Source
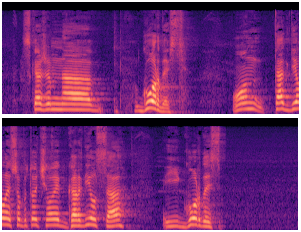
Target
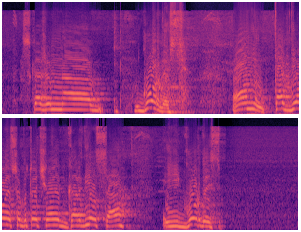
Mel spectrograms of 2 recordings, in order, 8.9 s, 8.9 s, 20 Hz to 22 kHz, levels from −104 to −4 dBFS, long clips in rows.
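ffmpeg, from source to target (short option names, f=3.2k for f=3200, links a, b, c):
-filter_complex "[0:a]acrossover=split=2000|4000[a][b][c];[a]acompressor=threshold=-25dB:ratio=4[d];[b]acompressor=threshold=-54dB:ratio=4[e];[c]acompressor=threshold=-51dB:ratio=4[f];[d][e][f]amix=inputs=3:normalize=0,alimiter=level_in=2dB:limit=-24dB:level=0:latency=1:release=49,volume=-2dB,asettb=1/sr,asplit=3[g][h][i];[g]atrim=end=2.244[j];[h]atrim=start=2.24:end=4.37,asetpts=PTS-STARTPTS,afade=t=in:d=0.004:c=qsin,afade=t=out:st=2.126:d=0.004:c=qsin,acontrast=87[k];[i]atrim=start=4.366[l];[j][k]acrossfade=d=0.004:c1=hsin:c2=qsin[m];[m][l]acrossfade=d=0.004:c1=qsin:c2=hsin,asoftclip=type=hard:threshold=-36.5dB,highshelf=f=6.3k:g=11.5,volume=5.5dB"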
